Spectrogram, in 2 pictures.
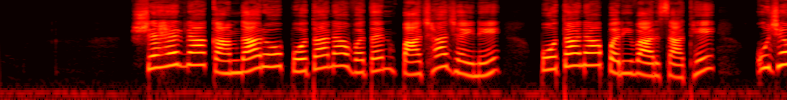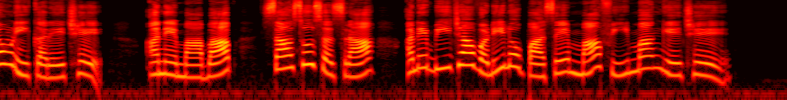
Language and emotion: Gujarati, neutral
